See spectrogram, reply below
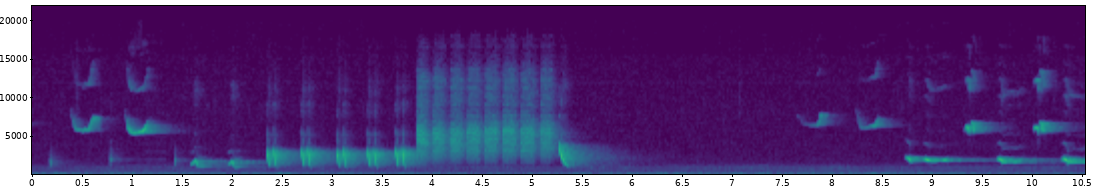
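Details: Night song of a thrush nightingale, first heard in 2026 near midnight in thick bushes near the Roadyfield area. High whistles, then a rapid knocking sequence and a harsh rattle, a pause, then repeated paired whistles.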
